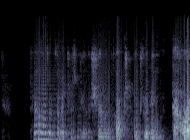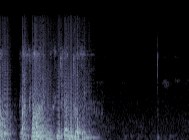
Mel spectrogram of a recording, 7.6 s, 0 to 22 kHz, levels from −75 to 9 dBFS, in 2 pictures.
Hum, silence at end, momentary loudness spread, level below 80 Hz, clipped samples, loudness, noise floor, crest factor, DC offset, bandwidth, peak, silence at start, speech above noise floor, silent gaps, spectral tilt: none; 0.6 s; 15 LU; -34 dBFS; under 0.1%; -24 LUFS; -60 dBFS; 22 dB; under 0.1%; 14.5 kHz; -2 dBFS; 0.65 s; 31 dB; none; -6.5 dB/octave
